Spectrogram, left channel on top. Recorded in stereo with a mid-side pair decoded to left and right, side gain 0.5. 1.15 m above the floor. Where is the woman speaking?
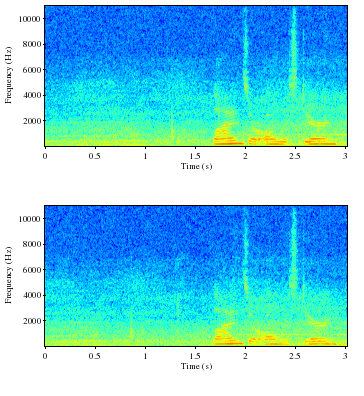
10° left, 1.0 m.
